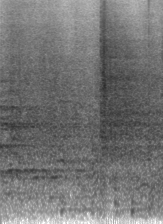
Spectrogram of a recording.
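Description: Ice hockey rink during play: steady arena noise with spectators' voices, broken by one sharp crack of a puck impact about one and a half seconds in.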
